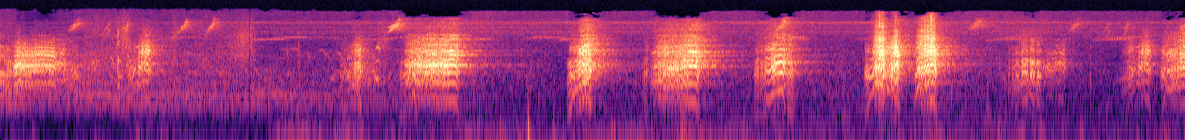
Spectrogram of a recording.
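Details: Macaw calling in nature, a long run of loud, harsh, grating squawks, roughly one per second, uneven in spacing and strength, with short quiet gaps and a sharp click partway through.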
